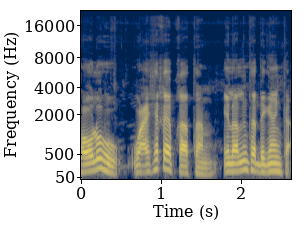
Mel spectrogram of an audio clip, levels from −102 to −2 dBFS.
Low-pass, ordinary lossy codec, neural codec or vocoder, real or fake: 19.8 kHz; none; none; real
